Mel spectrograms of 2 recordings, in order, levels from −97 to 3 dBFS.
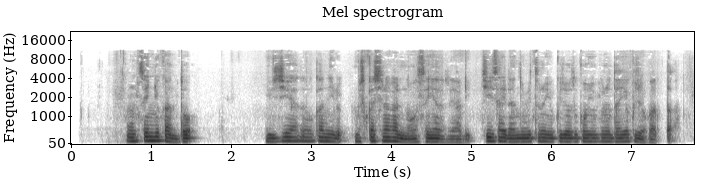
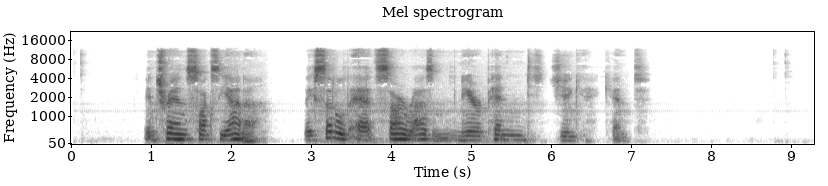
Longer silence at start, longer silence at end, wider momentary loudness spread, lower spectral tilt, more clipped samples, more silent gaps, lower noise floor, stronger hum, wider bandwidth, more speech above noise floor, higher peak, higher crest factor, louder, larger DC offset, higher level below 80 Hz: second, 0.6 s vs 0.9 s; second, 0.2 s vs 2.15 s; second, 7 LU vs 19 LU; first, -6 dB/octave vs -4 dB/octave; neither; neither; second, -67 dBFS vs -86 dBFS; neither; about the same, 11.5 kHz vs 12.5 kHz; second, 43 dB vs 60 dB; about the same, -8 dBFS vs -10 dBFS; about the same, 16 dB vs 20 dB; about the same, -25 LUFS vs -26 LUFS; neither; first, -58 dBFS vs -66 dBFS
